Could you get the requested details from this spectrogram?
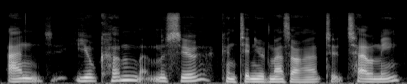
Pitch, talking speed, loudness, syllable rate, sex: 150 Hz, 130 wpm, -19 LUFS, 3.7 syllables/s, male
